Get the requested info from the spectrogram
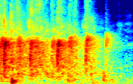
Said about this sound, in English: So big round of applause. Big round of applause.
